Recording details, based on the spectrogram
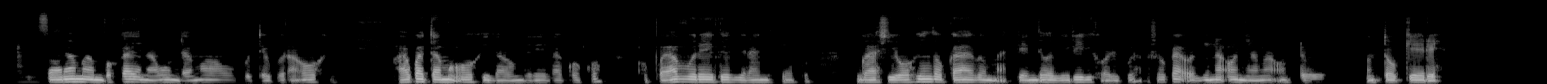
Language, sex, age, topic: Oshiwambo, male, 18-24, agriculture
